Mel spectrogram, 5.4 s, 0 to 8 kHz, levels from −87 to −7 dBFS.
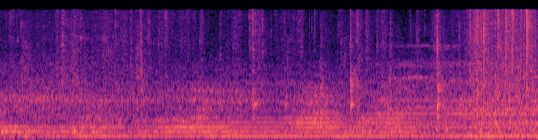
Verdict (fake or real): fake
